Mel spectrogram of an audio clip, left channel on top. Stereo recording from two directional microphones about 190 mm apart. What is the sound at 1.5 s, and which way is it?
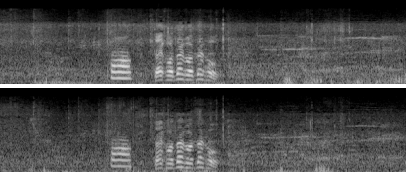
Speech, 35° right (ahead or behind).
